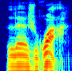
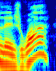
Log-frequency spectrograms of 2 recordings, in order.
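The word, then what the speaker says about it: Lajoie: a player named Napoleon leis and I actually spoke to a former colleague of mine who's Canadian they they gave me the correct pronunciation so I hope I'm hitting that correctly but Napoleon leis he was acquired by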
